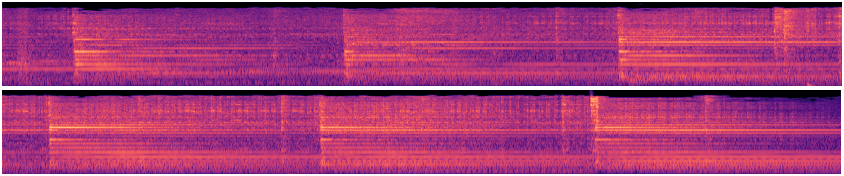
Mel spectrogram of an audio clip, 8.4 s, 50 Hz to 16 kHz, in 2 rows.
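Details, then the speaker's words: Gilbert 1913 count-wheel clock movement: slow bell strikes about 1.4 seconds apart over a steady tick. The count wheel lever was flipped and a count wheel is not self-adjusting, so the hour strike is off from the hands, likely striking 9 instead of 8. "Now the hour strike is going to be off because I had flipped that lever in the back. It's a count wheel and not a snail, so it's not self-adjusting. So it's probably going to do 9 o'clock instead of 8 o'clock."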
